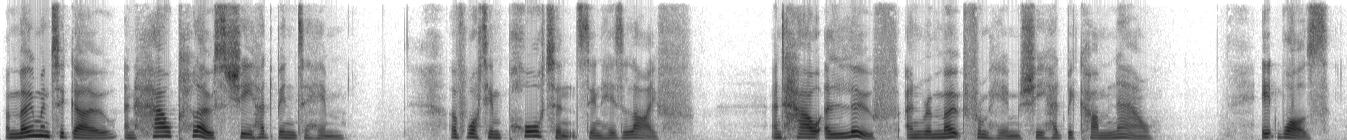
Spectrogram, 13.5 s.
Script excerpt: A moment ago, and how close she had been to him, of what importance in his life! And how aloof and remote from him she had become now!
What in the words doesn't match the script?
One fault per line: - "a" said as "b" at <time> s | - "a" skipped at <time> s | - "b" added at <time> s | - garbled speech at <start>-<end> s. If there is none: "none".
- "It was" added at 12.6 s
